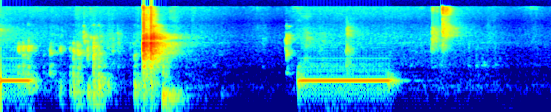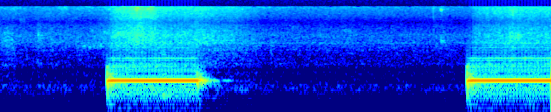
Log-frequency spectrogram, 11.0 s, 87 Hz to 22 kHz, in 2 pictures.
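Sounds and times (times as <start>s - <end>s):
video call ringing beep: 0.0s - 0.4s, 3.0s - 4.0s, 6.6s - 7.6s, 10.2s - 11.0s.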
